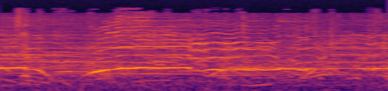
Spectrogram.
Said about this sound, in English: People are standing up, running around here, shouting about this is a real chance for Chelsea. If they score, they've won. It's Drogba taking the final penalty. People have seen it's Drogba. People are on their feet here.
